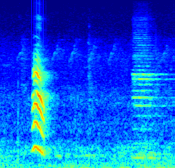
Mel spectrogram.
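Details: Green parrot kept as a pet gives one short, loud, harmonic squawk that bends downward. Quiet room background follows, then a faint hum, with a person speaking Hindi right after.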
